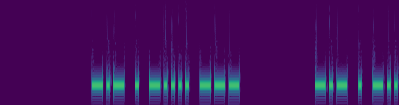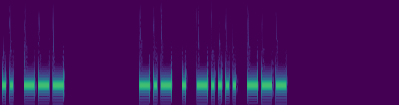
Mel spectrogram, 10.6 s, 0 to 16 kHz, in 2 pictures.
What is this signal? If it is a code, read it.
Morse code, heard as a keyed tone, about 25 wpm, 700 Hz. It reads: KE6O KE6O KE6O
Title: USA Call Signs - 4 Characters - Repeated 3x - 25wpm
